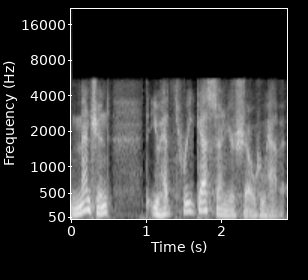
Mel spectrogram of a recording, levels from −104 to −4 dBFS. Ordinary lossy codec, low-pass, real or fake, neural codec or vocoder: AAC, 32 kbps; 5.4 kHz; fake; codec, 16 kHz, about 1 kbps, DyCAST, with the encoder's durations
